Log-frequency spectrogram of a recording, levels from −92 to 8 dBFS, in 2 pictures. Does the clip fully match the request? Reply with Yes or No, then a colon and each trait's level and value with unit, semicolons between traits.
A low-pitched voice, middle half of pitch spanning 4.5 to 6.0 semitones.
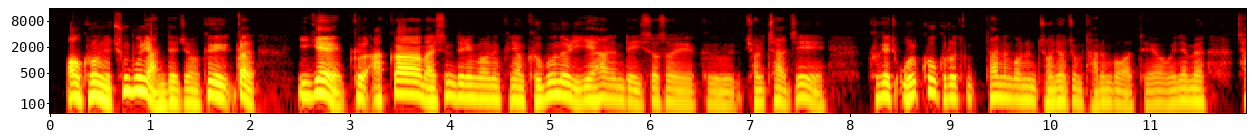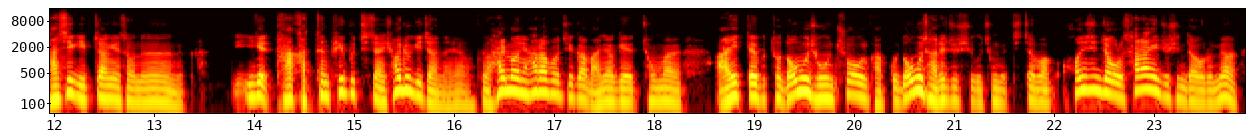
Yes: low, 125 Hz; wide, 5.6 semitones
